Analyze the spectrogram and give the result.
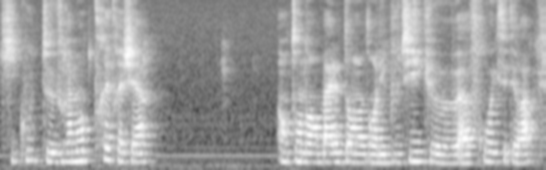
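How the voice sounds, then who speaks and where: Speaking at a measured pace with a flat delivery, this woman has a lowish voice. She's a beauty vlogger doing a chatty, enthusiastic haul full of fillers, captured at home on a camera mic in an echoey room with slight background noise.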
